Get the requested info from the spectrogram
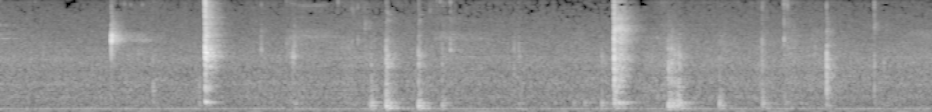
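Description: Plastic sippy cups knocked and set down on a table: a handful of sharp clicks and knocks at irregular intervals, over a steady low hum.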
